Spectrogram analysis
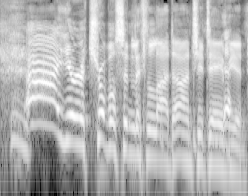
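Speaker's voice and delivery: put-on Irish accent. Improvising an Irish remake of The Omen, addressing the boy in an Irish accent. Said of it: "the Irish remake".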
